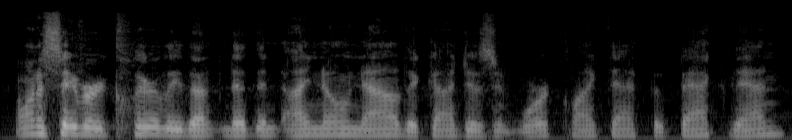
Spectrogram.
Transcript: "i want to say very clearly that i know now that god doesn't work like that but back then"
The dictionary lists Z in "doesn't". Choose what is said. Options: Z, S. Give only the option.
Z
